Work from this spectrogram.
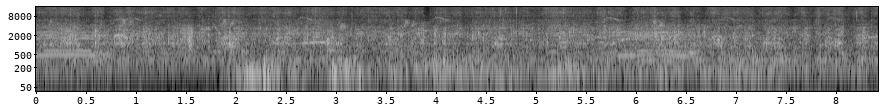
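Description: A local Banaskantha cow moos twice, about five seconds apart, in a barn during milking. Voices talk in the background and a steady hum runs underneath.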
